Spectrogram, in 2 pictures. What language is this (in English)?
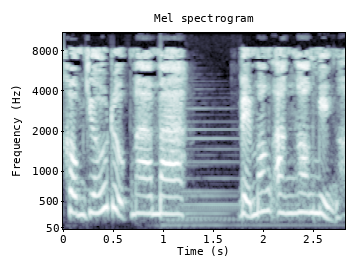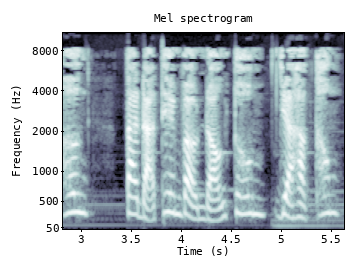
Vietnamese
